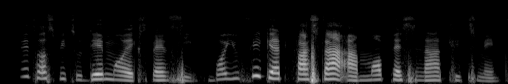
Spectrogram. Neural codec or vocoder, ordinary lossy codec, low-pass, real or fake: none; Opus, 24 kbps; 10.8 kHz; real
